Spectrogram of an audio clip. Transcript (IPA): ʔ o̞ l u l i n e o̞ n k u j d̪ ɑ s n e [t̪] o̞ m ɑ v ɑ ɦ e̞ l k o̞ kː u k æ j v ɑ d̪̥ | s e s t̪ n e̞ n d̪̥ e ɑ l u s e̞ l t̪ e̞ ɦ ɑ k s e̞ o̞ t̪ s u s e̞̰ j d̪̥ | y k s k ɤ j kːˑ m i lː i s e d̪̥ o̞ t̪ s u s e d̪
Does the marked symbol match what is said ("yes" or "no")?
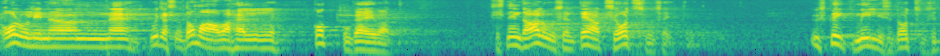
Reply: no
